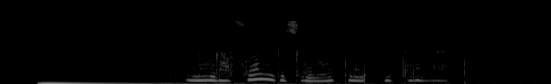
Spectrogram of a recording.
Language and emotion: Russian, sad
